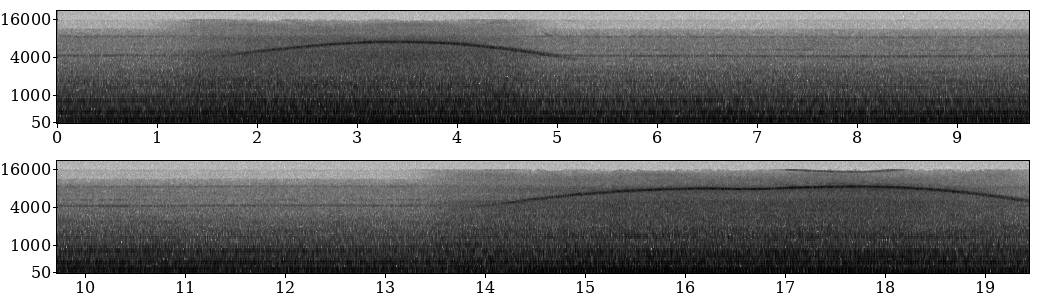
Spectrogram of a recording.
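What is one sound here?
Tyres roll over the road surface with a steady rumble.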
